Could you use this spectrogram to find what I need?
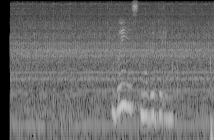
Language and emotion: Russian, neutral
